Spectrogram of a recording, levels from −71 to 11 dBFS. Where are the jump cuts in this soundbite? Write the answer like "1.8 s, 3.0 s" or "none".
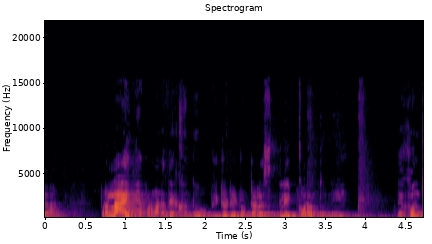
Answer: none

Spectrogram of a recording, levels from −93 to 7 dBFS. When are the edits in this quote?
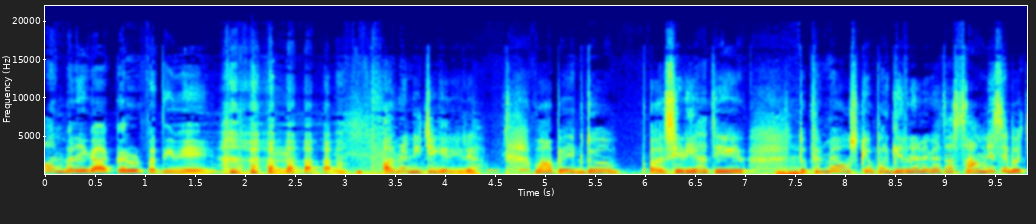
3.2 s

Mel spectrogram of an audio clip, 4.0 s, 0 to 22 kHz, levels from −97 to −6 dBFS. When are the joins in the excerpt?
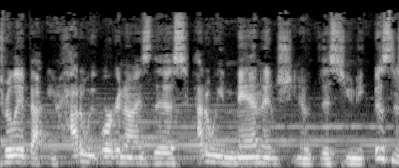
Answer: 1.8 s

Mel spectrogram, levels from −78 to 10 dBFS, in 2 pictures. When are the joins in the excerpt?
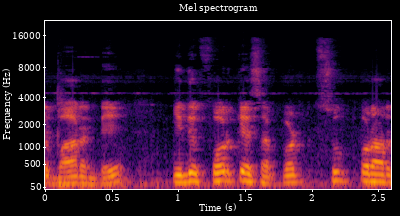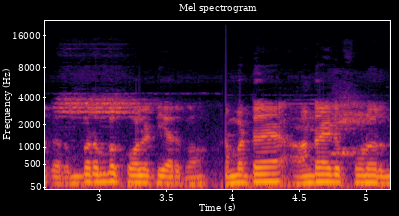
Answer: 3.8 s

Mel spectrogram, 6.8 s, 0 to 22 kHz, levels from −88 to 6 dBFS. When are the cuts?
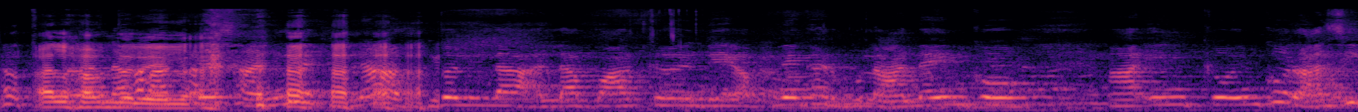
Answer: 2.1 s

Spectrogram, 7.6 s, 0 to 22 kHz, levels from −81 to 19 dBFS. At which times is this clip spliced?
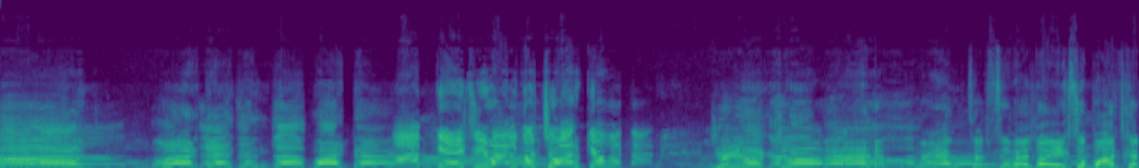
none

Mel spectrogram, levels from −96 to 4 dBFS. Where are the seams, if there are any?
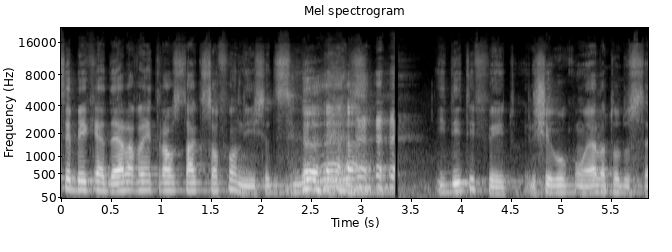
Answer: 3.3 s

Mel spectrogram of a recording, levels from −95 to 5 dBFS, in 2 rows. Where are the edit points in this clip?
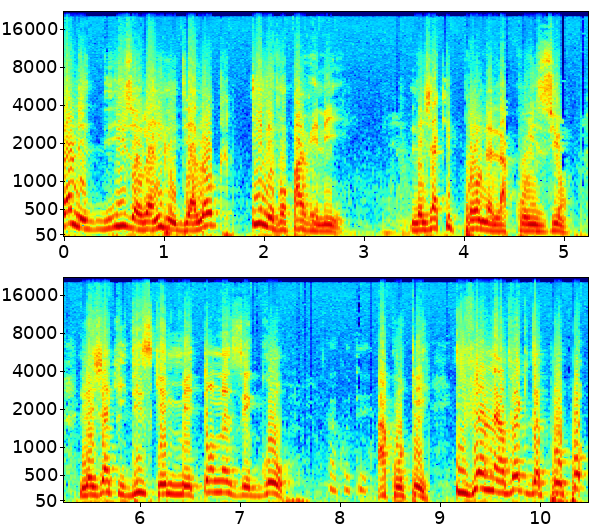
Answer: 1.7 s, 5.2 s, 9.0 s

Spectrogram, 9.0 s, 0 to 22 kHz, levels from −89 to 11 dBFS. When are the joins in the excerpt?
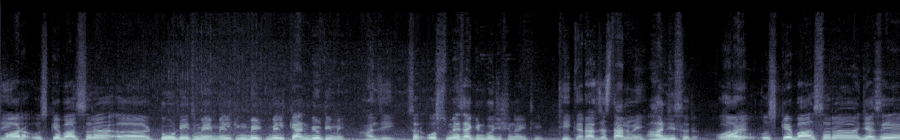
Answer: none

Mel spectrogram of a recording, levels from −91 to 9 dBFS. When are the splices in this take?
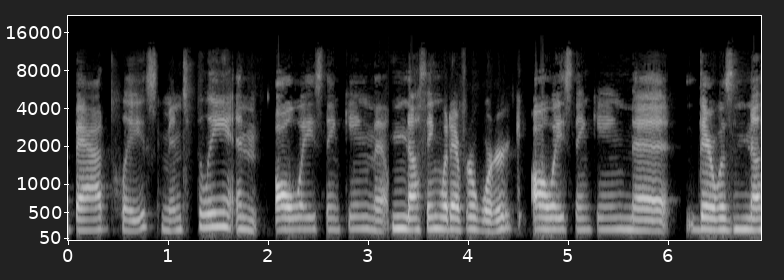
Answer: none

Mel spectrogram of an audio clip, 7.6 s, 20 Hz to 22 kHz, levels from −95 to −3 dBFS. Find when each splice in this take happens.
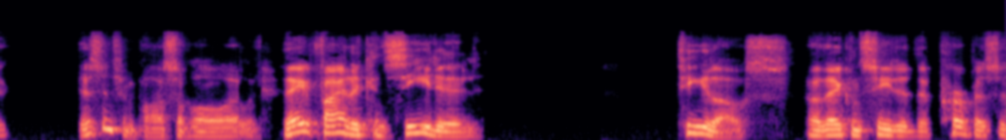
1.9 s

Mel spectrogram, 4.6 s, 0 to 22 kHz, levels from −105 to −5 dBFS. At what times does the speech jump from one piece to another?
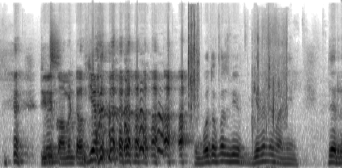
2.6 s

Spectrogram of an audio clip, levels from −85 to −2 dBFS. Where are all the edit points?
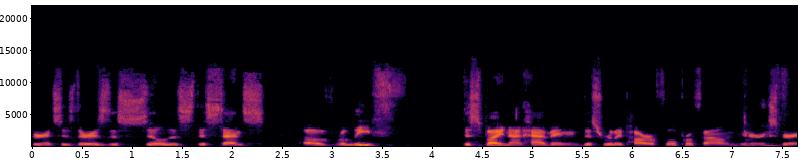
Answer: none

